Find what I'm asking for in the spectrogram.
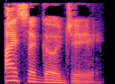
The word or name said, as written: isagoge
